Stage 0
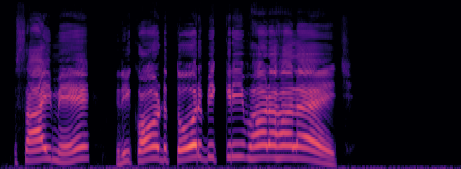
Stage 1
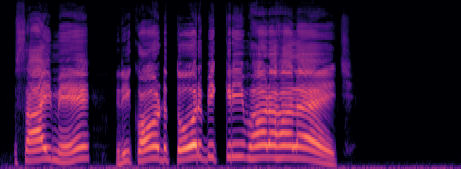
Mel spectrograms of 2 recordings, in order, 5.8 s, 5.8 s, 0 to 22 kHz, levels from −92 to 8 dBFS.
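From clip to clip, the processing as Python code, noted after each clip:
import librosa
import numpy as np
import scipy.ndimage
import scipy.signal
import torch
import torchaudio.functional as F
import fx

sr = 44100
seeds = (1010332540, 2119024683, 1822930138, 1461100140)

y = fx.low_shelf(x, sr, hz=220.0, db=4.0)
y = y * 10.0 ** (9.0 / 20.0)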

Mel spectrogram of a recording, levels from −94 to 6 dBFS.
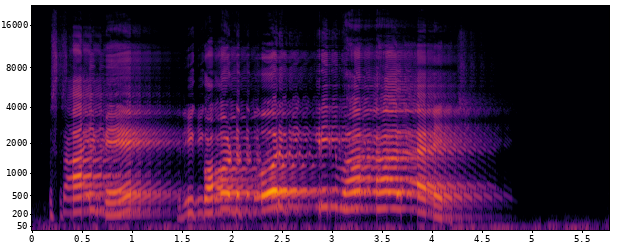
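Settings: y = fx.step_gate(x, sr, bpm=183, pattern='xxx..x.x.xxx..', floor_db=-12.0, edge_ms=4.5)
y = fx.echo_feedback(y, sr, ms=100, feedback_pct=55, wet_db=-8.0)
y = y * 10.0 ** (-5.5 / 20.0)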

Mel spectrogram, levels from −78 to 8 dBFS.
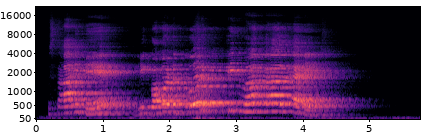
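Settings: y = np.clip(x, -10.0 ** (-18.5 / 20.0), 10.0 ** (-18.5 / 20.0))
y = fx.rev_plate(y, sr, seeds[0], rt60_s=1.2, hf_ratio=0.65, predelay_ms=0, drr_db=-3.5)
y = y * 10.0 ** (4.0 / 20.0)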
